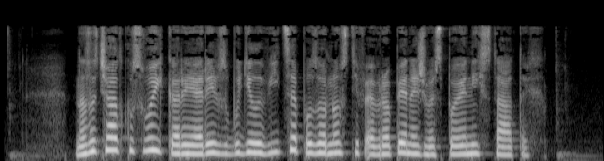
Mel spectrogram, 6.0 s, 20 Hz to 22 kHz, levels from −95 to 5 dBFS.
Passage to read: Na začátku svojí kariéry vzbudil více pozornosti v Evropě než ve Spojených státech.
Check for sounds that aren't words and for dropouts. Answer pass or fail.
pass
